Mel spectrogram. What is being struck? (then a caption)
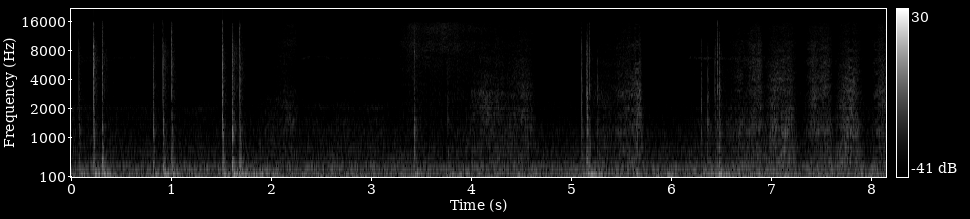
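LCD computer monitor screen. Long pointed nails of both hands tap on a flat black LCD computer monitor screen, making quick clusters of sharp, bright clicks. Between the bursts come softer, hissy, scratching passages over a steady low rumble. The tapping is irregular, with short, dry decays.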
